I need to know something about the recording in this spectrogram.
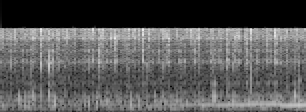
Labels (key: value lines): label: biophony, cascading saw
recorder: HydroMoth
